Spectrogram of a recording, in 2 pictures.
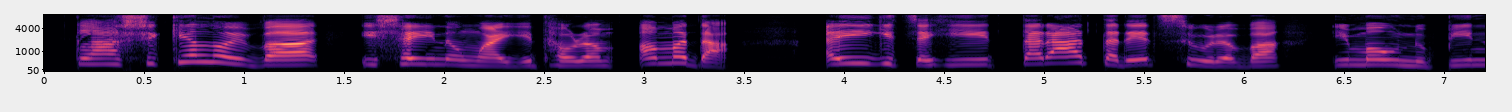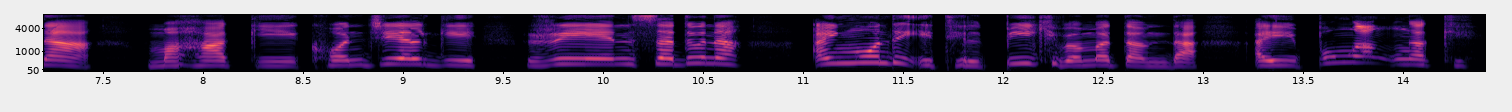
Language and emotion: Manipuri, surprised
